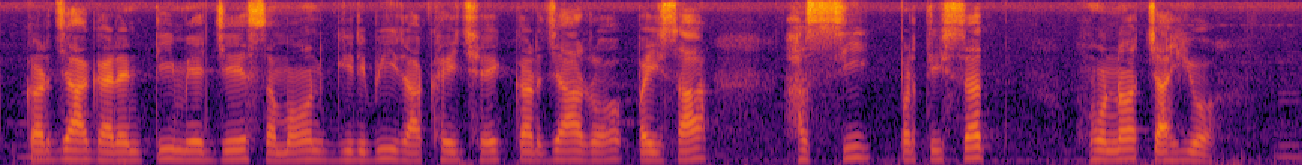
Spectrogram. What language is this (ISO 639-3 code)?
mai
